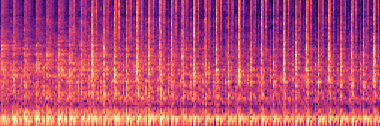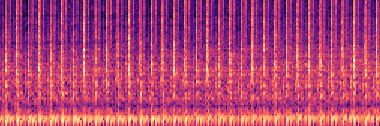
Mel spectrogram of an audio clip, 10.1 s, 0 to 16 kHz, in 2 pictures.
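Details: Lister Petter SR3 air-cooled diesel, start-up after rebuild: steady, even clatter at a fast idle with firm regular beats, no misses or knocks; normal idle.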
